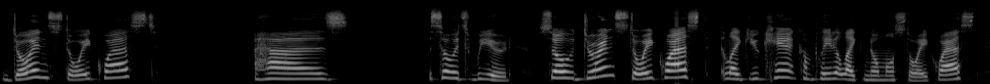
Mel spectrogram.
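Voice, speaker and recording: A woman's voice: on the high side, pushed and bright, clear, resonant tone, no room sound, clean studio sound. A young adult woman, chatting casually and in a rambling, informal way as a game streamer. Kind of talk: casual livestream chat and game commentary.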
